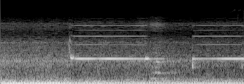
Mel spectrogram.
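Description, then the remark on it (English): A giant utility truck's reverse alarm beeps steadily at a fixed pitch over a loud, rumbling diesel engine as it backs into place while linemen work to restore power in Green Country; no voices. “A giant utility truck backs into place as linemen work to restore power in Green Country.”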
